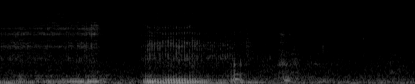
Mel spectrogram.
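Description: Basset hound snoring in its sleep. A breathy draw in the first second is followed by a louder, low, rough snore about a second and a half in, which trails off.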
